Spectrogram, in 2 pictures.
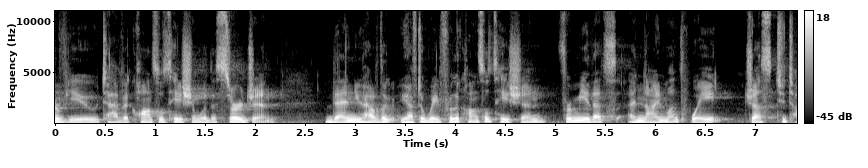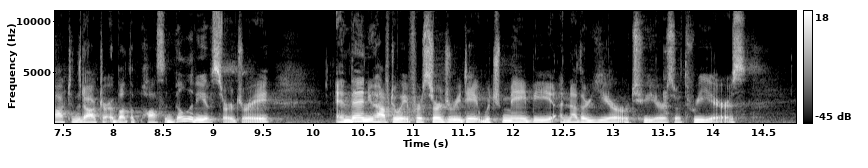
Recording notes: In this conversation from the Crosscut Ideas Festival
